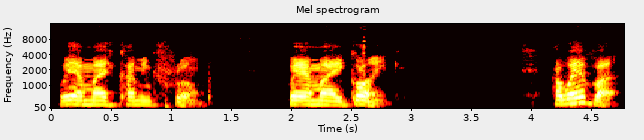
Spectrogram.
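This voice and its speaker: A man's voice: a little high, lo-fi sound. A man with a Ugandan accent speaks off the cuff as host and speaker at an online summit, emphatic and repeating himself for effect.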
